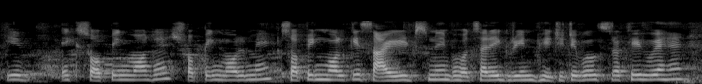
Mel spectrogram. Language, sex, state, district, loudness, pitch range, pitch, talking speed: Hindi, female, Chhattisgarh, Sukma, -27 LUFS, 205-225 Hz, 210 Hz, 170 wpm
